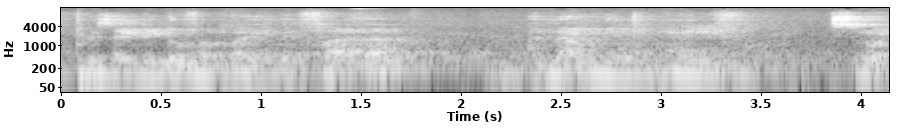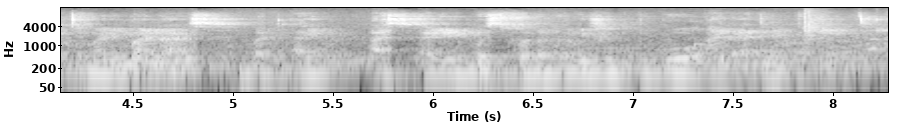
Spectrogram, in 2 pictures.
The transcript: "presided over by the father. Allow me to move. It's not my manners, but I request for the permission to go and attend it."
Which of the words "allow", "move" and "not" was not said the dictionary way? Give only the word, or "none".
allow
